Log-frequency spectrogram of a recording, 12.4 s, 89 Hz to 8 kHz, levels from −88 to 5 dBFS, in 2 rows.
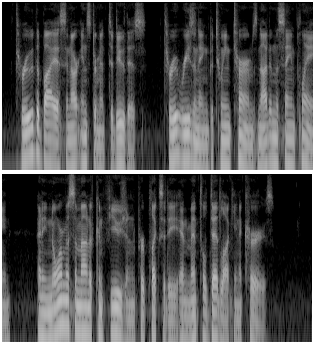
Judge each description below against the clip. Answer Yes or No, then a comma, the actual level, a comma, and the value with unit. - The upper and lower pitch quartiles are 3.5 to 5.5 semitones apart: Yes, average, 4.4 semitones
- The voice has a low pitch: Yes, very low, 95 Hz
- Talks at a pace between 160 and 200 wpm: No, slow, 135 wpm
